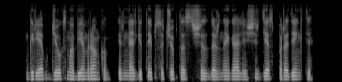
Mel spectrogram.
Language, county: Lithuanian, Šiauliai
